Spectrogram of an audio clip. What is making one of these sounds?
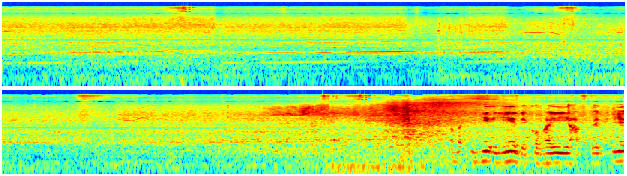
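A race car engine roars at high speed, its pitch shifting with gear changes.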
